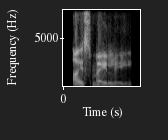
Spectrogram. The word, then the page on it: Ismaili: British English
